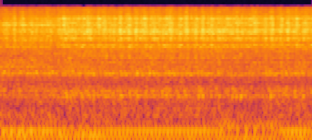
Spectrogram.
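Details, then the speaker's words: Engine idling: steady high hissy belt chirp over the low rumble; power steering pump belt loose, confirmed as it went silent with candle wax on the belt edges; needs tightening or replacement. "Using candle Apply candle to both eedge of the belt, if it doesn't make noise, it means the belt has loosened."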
